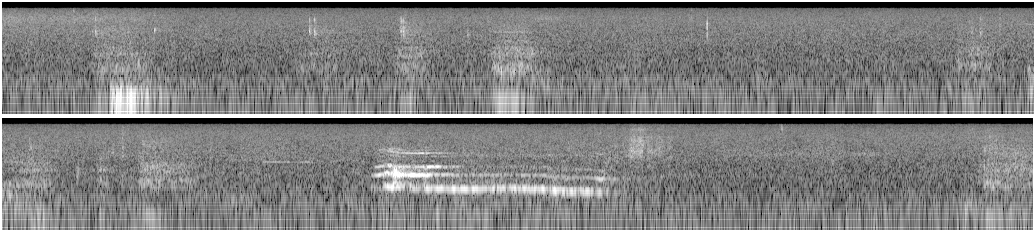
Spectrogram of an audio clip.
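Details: Julio, an indoor cat, calls out wanting to play with a neighbourhood cat that regularly visits; a single drawn-out, slightly falling meow of about one second arrives late, preceded by faint soft knocks and rustles in a quiet room.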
